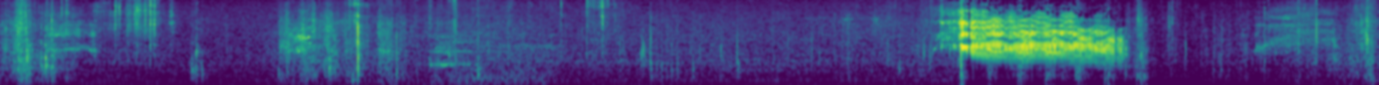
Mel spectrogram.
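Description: A sun conure gives one loud, harsh, grating screech lasting just under a second, set against soft crinkling and crackling noises indoors.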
